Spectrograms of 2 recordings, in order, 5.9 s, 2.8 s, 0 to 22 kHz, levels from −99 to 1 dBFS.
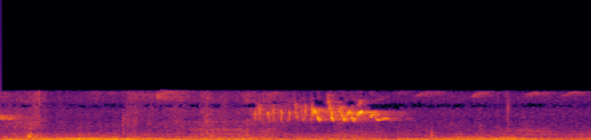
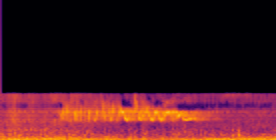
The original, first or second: first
